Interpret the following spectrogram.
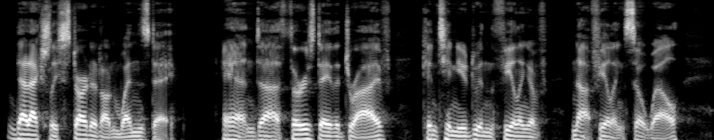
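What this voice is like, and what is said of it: Slightly sick, under-the-weather voice. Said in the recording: “I'm sure you can hear in my voice that I am a little under the weather”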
